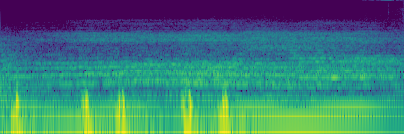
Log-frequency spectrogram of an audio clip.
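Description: Heartbeat sound effect over a low steady drone in a horror film trailer: doubled low thumps about once a second. The beats stop a little past halfway and the drone carries on.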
